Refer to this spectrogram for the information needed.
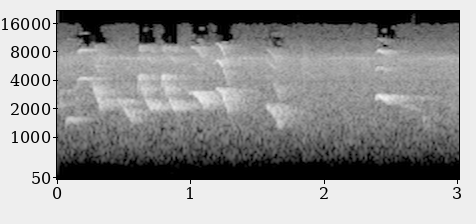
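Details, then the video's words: A wild pair of whistling herons (Syrigma sibilatrix), known in Brazil as maria-faceira, calling: overlapping high, thin whistled notes that slide downward, given in quick irregular bursts over about three seconds, with a faint steady background hiss. "WHISTLING HERON couple (SYRIGMA SIBILATRIX), MARIA FACEIRA"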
